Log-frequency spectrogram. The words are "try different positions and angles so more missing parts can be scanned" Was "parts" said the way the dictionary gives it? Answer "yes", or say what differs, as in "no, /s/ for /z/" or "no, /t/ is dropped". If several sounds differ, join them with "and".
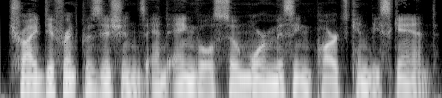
yes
